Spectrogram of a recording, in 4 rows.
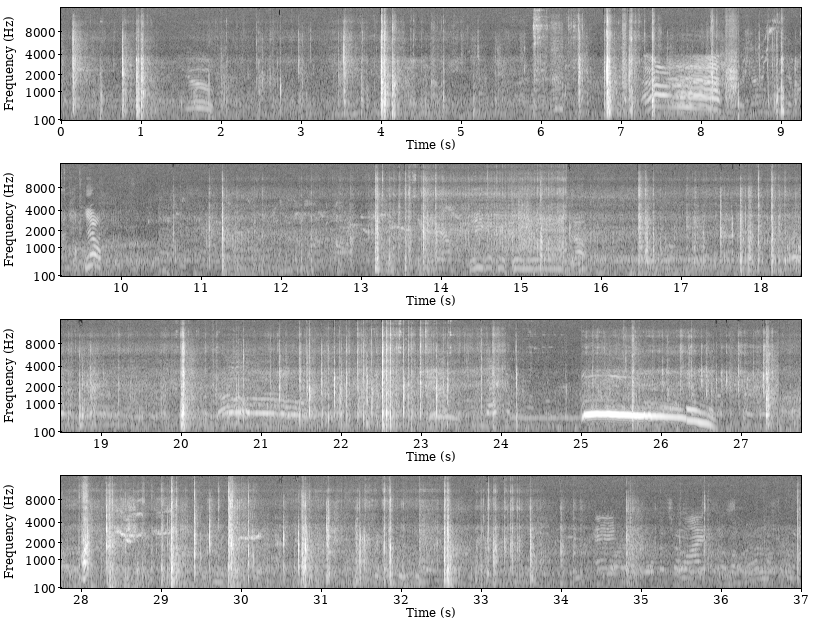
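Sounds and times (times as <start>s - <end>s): skateboard clacks: 0.0s - 9.8s, 10.5s - 37.0s
skateboard trucks grinding: 0.0s - 37.0s
skateboard wheels rolling: 0.0s - 37.0s.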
